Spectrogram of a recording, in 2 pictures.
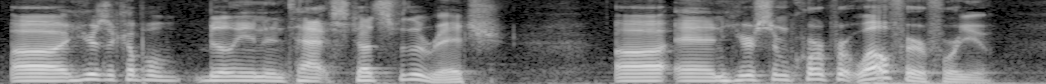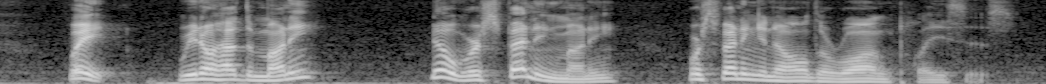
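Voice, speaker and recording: A man's voice: medium pitch, sing-song, normal speed. Emphatic man giving political commentary. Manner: emphatic, argumentative, rhetorical questions. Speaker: political talk show co-host. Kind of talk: opinionated news commentary.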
